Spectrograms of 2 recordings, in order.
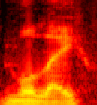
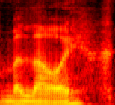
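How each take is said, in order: First: The first vowel sounds like 'more'. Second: The first vowel sounds like 'ma'. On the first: The speaker calls it right. "So it's Morley" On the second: The speaker calls it wrong. "not Malay"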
